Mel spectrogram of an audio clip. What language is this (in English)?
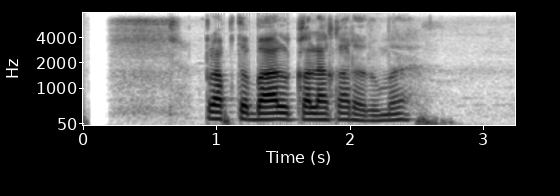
Nepali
